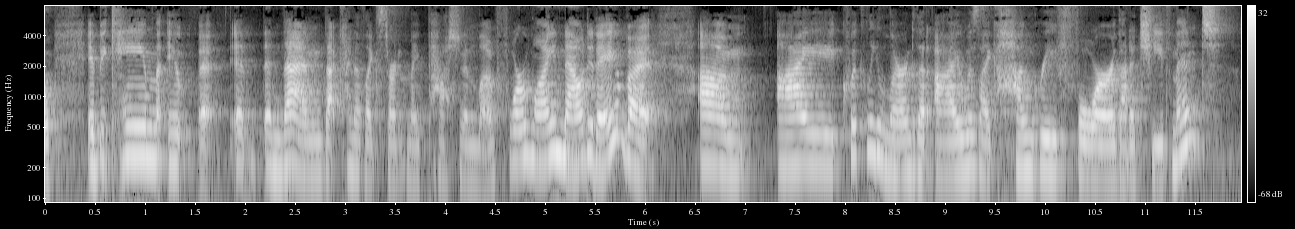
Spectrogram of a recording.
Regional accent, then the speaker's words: Colorado, United States; moved away; So I'm from Colorado originally and moved to Arizona for school.

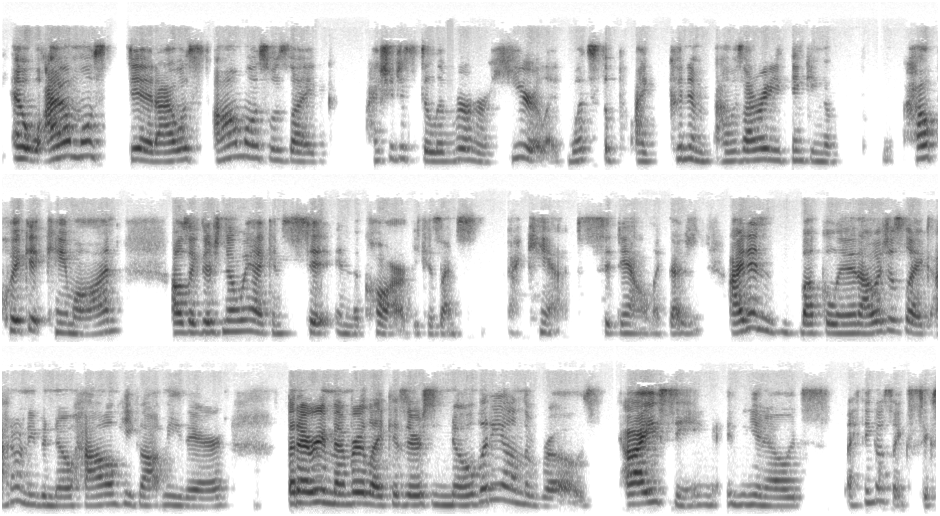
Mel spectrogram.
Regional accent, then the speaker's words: Pacific Northwest, United States; My husband actually, because we're from the Northwest

